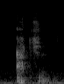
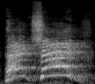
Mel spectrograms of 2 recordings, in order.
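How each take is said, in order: First: It is said softly and intimately. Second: It is shouted very loudly.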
